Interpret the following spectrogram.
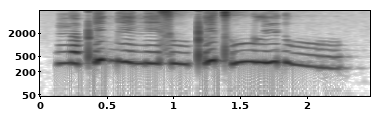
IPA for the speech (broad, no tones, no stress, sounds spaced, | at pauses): ŋ œ pʼ e ɡ͡b eː ŋ eː s uː pʼ e tʼ uː l y ɗ uː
